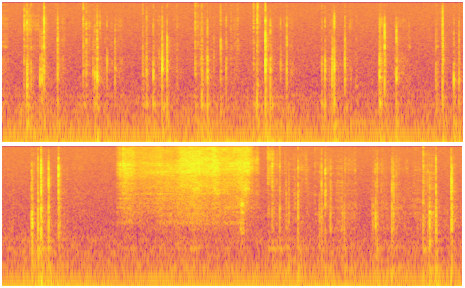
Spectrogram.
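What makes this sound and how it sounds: A thin, flat, solid plywood model-kit sheet with laser-cut ship parts, lying on a linen cloth, is tapped and scratched with the fingertips and short nails of both hands. Quick, dry, clicky taps patter unevenly throughout. About two-thirds of the way in, a longer bright scratching rasp is heard, then the tapping resumes.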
